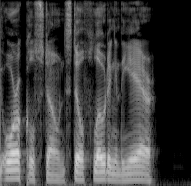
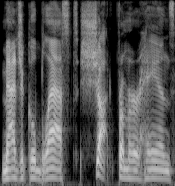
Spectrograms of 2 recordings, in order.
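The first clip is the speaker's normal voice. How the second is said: usual speaking voice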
